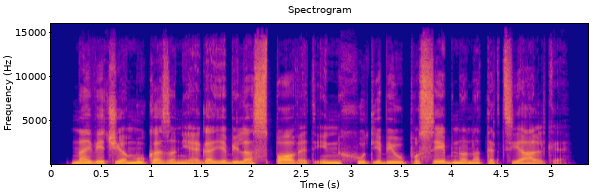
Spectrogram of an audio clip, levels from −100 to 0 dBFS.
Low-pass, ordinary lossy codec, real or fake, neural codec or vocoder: 14.4 kHz; Opus, 64 kbps; real; none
